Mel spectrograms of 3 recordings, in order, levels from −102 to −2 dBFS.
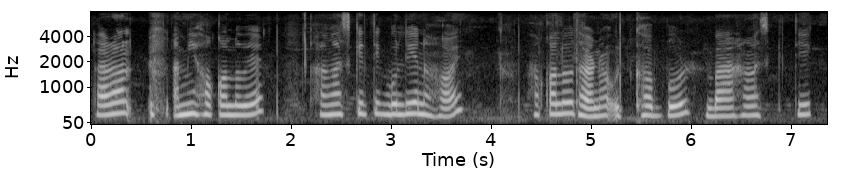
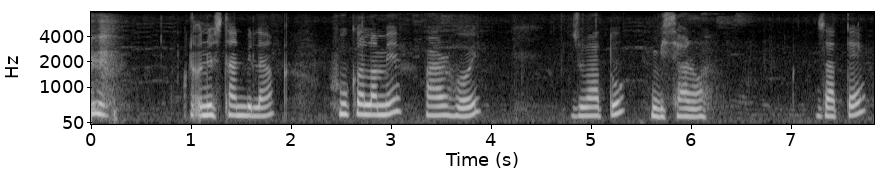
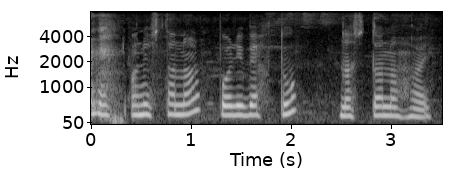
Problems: background sounds at intervals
